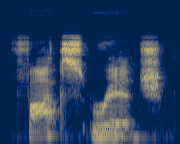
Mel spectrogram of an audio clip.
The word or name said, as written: Fox Ridge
